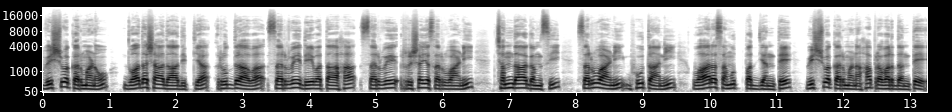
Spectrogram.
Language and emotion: Kannada, neutral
